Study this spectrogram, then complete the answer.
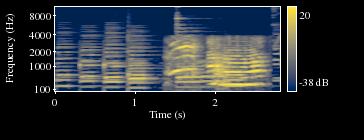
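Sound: donkey braying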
